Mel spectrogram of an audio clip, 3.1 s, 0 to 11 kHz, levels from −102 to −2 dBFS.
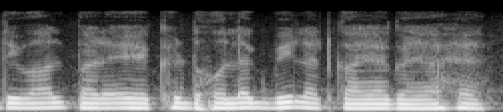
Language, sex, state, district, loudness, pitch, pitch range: Hindi, male, Jharkhand, Ranchi, -12 LUFS, 135 Hz, 130-140 Hz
